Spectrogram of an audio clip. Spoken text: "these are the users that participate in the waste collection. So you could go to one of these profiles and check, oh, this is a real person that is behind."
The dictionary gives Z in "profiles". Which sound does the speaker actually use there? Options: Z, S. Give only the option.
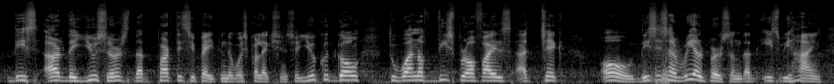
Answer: S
